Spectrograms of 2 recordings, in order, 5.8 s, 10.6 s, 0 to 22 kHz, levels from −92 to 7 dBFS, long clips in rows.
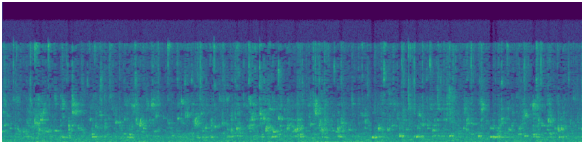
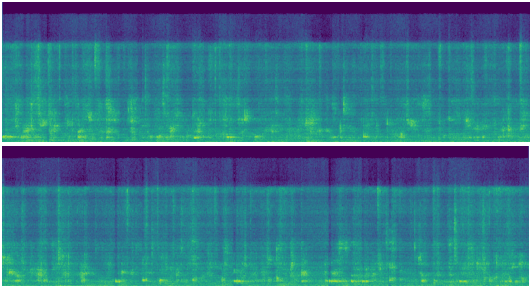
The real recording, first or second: first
